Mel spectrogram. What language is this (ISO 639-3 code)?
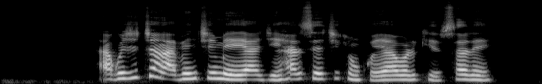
hau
